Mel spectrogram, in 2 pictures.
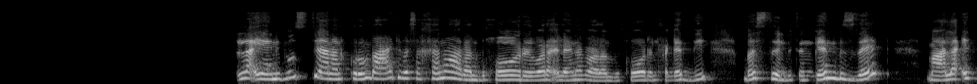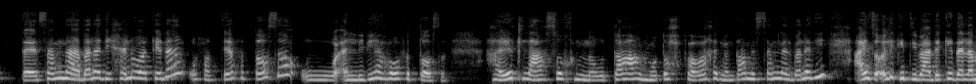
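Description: Listening to this speech recording, which comes through a WebRTC call path, nothing stood out as a technical problem.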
